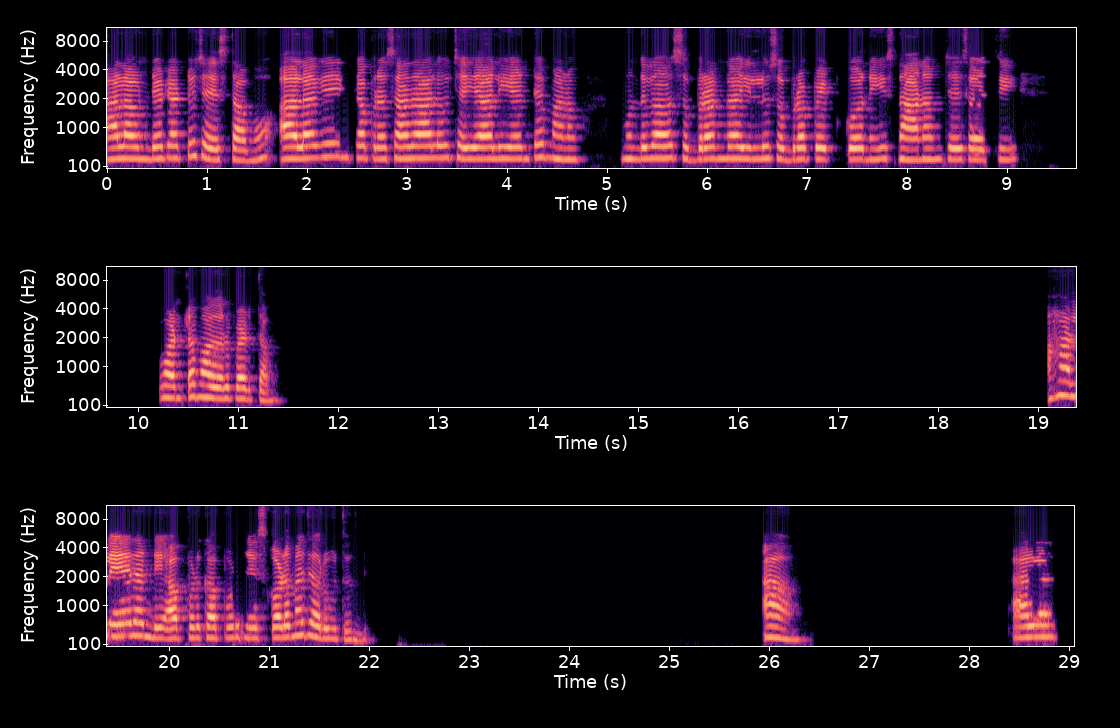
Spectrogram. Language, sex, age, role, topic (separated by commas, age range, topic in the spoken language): Telugu, female, 25-29, guest, మీ ఇంట్లో తరతరాలుగా కొనసాగుతున్న ఆచారం ఏది?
